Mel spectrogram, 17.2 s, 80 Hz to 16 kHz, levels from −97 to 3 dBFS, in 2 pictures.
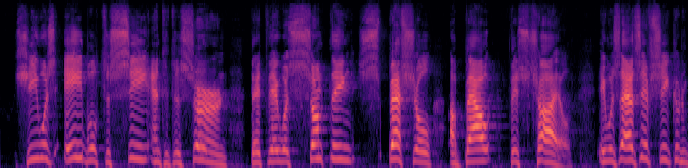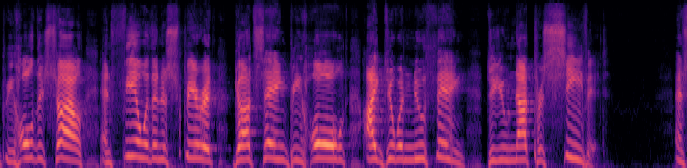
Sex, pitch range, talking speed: male, 215-290 Hz, 155 wpm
